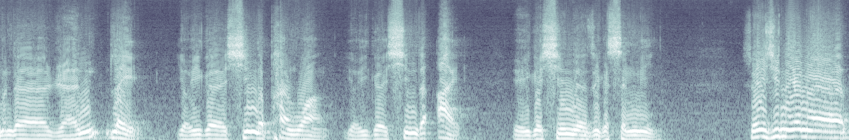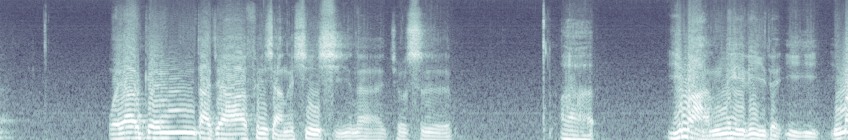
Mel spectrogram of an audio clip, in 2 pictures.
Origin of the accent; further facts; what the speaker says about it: China; now in United States; 其他20%大概是我们中国人，我开玩笑。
